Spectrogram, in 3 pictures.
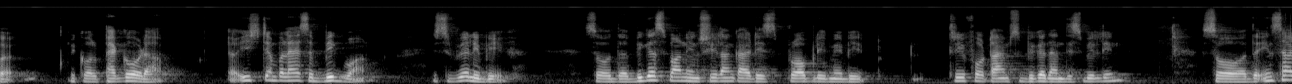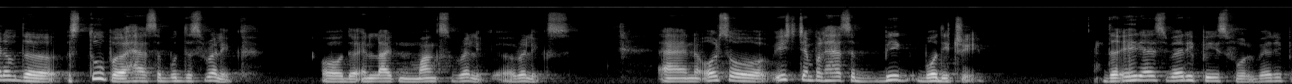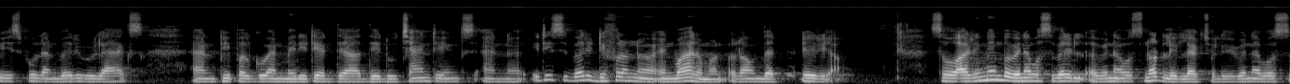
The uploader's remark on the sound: Recorded at the Blue Lotus Buddhist Temple. Recorded at the Blue Lotus Buddhist Temple.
